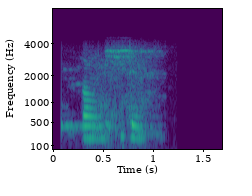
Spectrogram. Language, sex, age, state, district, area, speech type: Bodo, female, 18-30, Assam, Chirang, urban, conversation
